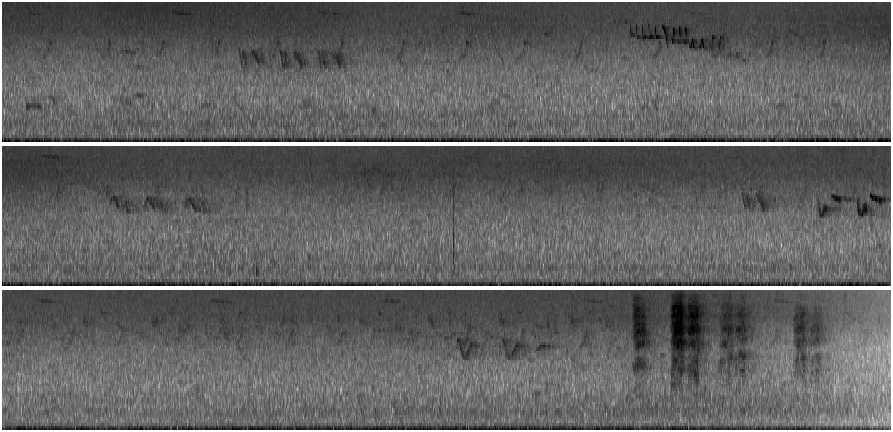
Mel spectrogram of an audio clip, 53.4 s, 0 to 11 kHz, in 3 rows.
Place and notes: Sasino summer house - morning porch ambience
calm, sunny morning porch ambience in the summer house. (roland r-07)
pomorskie, RP, 11 June 2019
